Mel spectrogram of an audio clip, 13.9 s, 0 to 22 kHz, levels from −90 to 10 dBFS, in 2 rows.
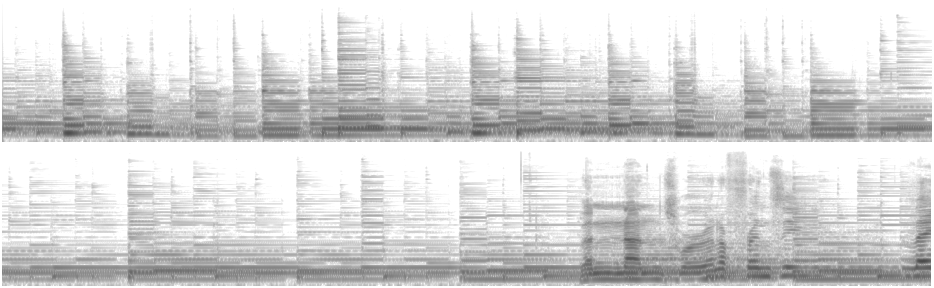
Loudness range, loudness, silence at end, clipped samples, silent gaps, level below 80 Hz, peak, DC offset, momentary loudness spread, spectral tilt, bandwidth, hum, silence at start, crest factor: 8 LU; -36 LUFS; 0 s; under 0.1%; none; -76 dBFS; -12 dBFS; under 0.1%; 11 LU; -6 dB/octave; 17 kHz; none; 0 s; 24 dB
